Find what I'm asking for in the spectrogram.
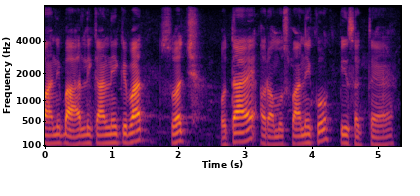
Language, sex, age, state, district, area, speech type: Hindi, male, 18-30, Uttar Pradesh, Ghazipur, urban, spontaneous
